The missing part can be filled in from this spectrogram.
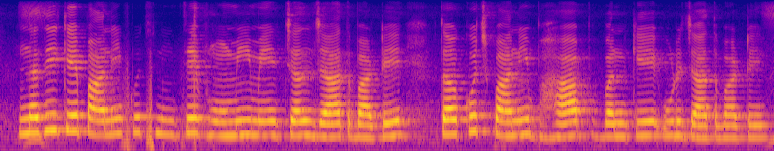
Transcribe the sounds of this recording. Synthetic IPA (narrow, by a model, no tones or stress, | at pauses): nəd̪ikepaːnikʊt͡ʃʰniːt͡ʃebʱuːmimẽt͡ʃəld͡ʒaːt̪baːʈe | t̪ɔkʊt͡ʃʰpaːnibʱaːpbənkeʊɽ̤d͡ʒaːt̪baːʈeː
